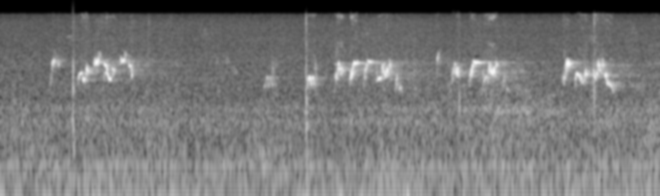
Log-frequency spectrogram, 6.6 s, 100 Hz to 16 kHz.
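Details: Red-whiskered bulbul, a large bird with a dark bib, singing as a decoy during trapping on 31 January 2019: short warbled, slurred whistled phrases in bursts about a second apart, with quiet gaps and faint background hiss.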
